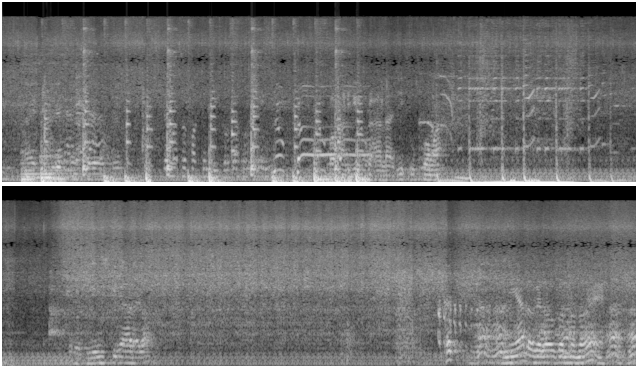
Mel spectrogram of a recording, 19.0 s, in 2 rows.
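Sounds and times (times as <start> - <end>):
vegetables sizzling in oil: 0.0 - 19.0
background music: 0.3 - 5.6, 6.5 - 9.8.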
